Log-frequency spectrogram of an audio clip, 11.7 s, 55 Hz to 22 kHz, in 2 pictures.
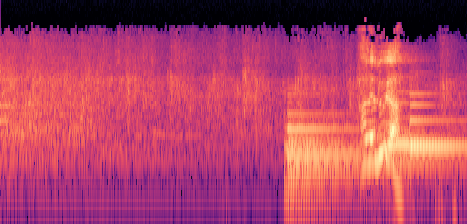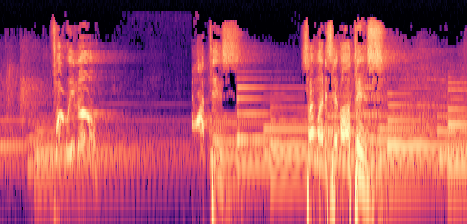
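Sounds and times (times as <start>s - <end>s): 
congregation clapping hands: 0.0s - 7.2s, 10.4s - 11.6s
speech: 4.6s - 5.2s, 6.2s - 7.2s, 8.5s - 9.0s, 9.6s - 10.9s.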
